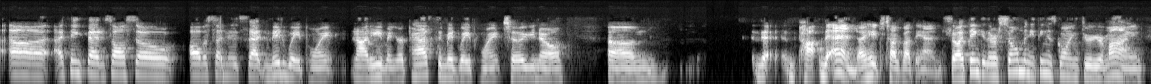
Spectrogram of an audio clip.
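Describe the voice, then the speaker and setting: A woman in her fifties speaks in a lower register, candid and reflective, her thoughts wandering before they land. Her voice arrives over a video call, with dull, muffled lo-fi sound. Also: fairly even intonation, moderate pace. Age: 50s. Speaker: guest, matchmaker and dating coach. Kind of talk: candid interview conversation.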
